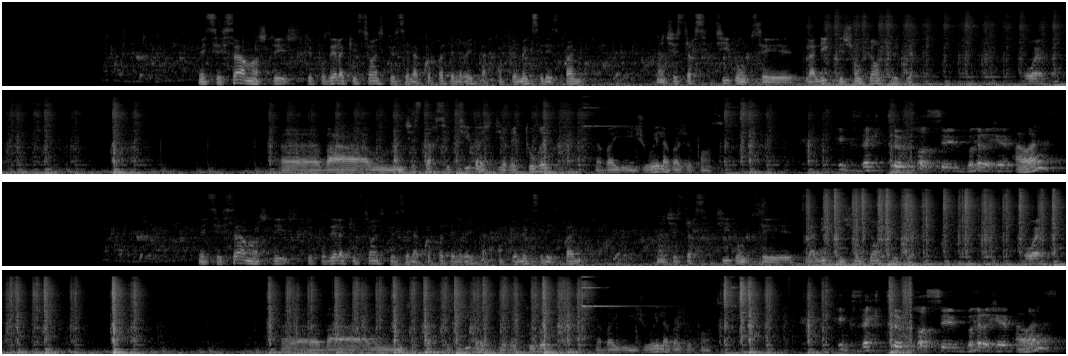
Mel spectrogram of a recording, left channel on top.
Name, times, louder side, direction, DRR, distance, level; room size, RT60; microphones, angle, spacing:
sound 1, 1.0-7.6, left 1 dB, 80° left, 3.1 m, -54 dB
voice 1, 2.0-5.8 6.5-9.1 13.4-16.2 16.6-17.8 20.8-21.1, left 3 dB, 30° left, 10 dB, 0.4 m, -39 dB
sound 2, 3.9-15.1, right 1 dB, 60° left, 1.3 m, -51 dB
sound 3, 7.6-12.4 12.8-19.8, right 8 dB, 85° right, 0.4 m, -38 dB
voice 2, 18.6-21.1, right 2 dB, 30° right, 8 dB, 0.7 m, -38 dB
17.5 x 6.8 x 2.9 m, 0.97 s
head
